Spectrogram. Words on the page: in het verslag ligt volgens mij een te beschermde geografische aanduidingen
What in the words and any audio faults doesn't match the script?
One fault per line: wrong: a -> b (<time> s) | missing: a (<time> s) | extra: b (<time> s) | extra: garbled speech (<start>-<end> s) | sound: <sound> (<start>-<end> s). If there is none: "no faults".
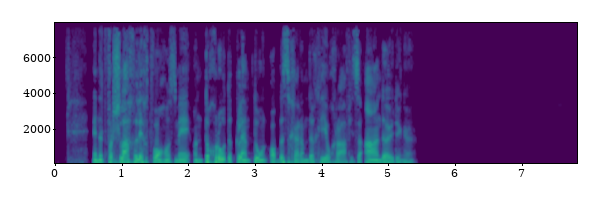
extra: grote klemtoon op (2.3 s)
